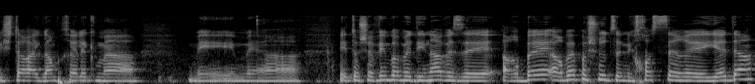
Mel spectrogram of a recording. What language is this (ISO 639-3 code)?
heb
